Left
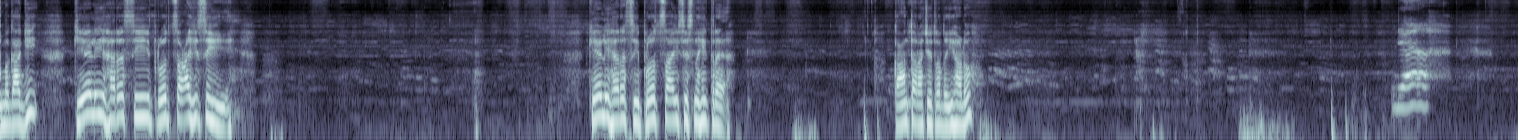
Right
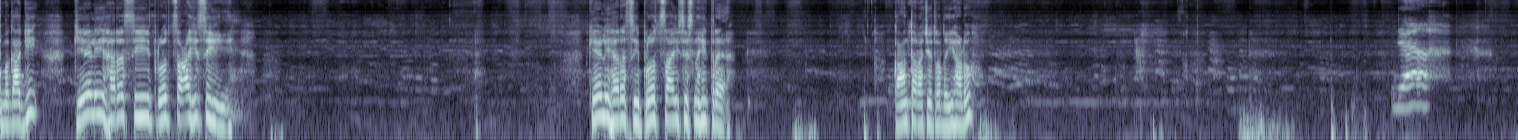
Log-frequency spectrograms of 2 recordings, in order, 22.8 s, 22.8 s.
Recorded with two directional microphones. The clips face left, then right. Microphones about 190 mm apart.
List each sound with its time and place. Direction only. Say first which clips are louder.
0.0 s speech: left 5 dB; 40° left (ahead or behind)
8.4 s speech: left 5 dB; 35° left (ahead or behind)
13.1 s speech: left 3 dB; 40° left (ahead or behind)
17.0 s music: left 2 dB; 35° left (ahead or behind)
20.9 s speech: left 3 dB; 30° left (ahead or behind)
